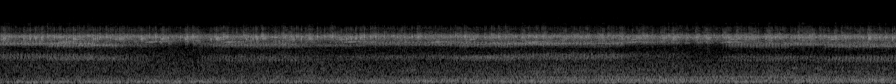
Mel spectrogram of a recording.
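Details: Tree frogs in a North Carolina swamp after dark, their calls merging into one continuous shrill, buzzy chorus with a fainter lower strand of calls running beneath.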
